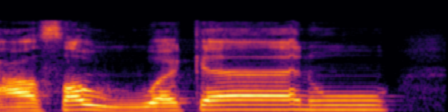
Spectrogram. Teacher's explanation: عصوا وكانوا، عصوا وكانوا أيضا الواو الأولى ليست مادية، هي واو لينية قبلها مفتوح، لذلك ساغ الإدغام فيها، فنقول عصوا وكانوا، فنشدد الواو الثانية، هذا علامة الإدغام.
